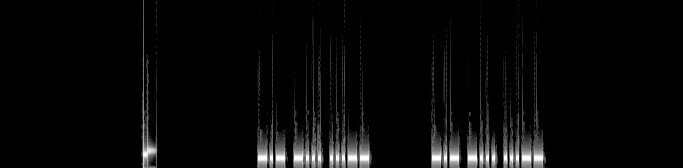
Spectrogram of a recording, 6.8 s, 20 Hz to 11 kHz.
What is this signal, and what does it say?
Morse code, heard as a keyed tone, about 40 wpm, 700 Hz. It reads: KB3 KB3
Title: USA Call Sign Prefixes - Repeated 2x - 40wpm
